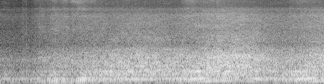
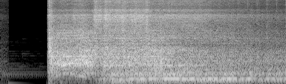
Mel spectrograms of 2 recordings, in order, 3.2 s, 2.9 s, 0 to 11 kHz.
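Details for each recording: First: Nissan R31 RB30 inline-six petrol engine that had sat a long time, suspected gummed up. It idles rough and stumbles on throttle blips with a gurgly, uneven misfire before the spark plugs are checked. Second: Nissan R31 RB30 petrol six after misfire diagnosis and fix: after a brief silence it fires at once and settles into an even, steady idle, without the earlier shake and rattle.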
